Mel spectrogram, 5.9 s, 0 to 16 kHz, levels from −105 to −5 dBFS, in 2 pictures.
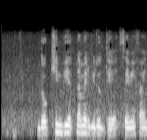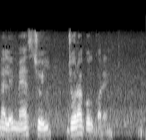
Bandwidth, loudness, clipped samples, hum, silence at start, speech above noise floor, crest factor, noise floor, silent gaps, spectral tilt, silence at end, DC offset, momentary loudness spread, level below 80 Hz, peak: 7.6 kHz; -17 LUFS; under 0.1%; none; 0.25 s; 27 dB; 16 dB; -43 dBFS; none; -7 dB/octave; 0.1 s; under 0.1%; 8 LU; -56 dBFS; -2 dBFS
